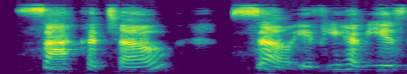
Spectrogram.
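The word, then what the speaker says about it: SOHCAHTOA: using this is to take each letter in bold so the first letter of each word in the sentence and pronouncing it as a word that word would be pronounced sakato so if you have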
